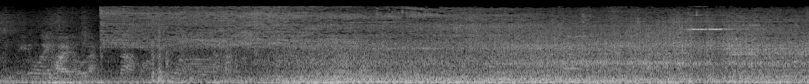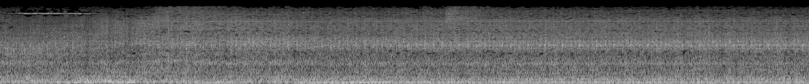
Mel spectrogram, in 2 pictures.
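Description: Street traffic hums outdoors.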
